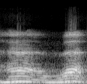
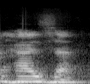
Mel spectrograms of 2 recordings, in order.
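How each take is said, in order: First: The middle consonant is a soft 'th' sound. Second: The middle consonant is a 'z' sound. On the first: The speaker calls it right. "Yang betul adalah hadza" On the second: The speaker calls it wrong. "bukan haza"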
